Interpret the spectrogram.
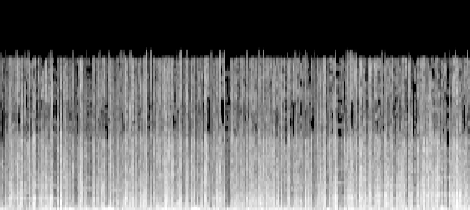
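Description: Many ground-launched fireworks spraying sparks all at once: a continuous hissing with dense, rapid crackling throughout.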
